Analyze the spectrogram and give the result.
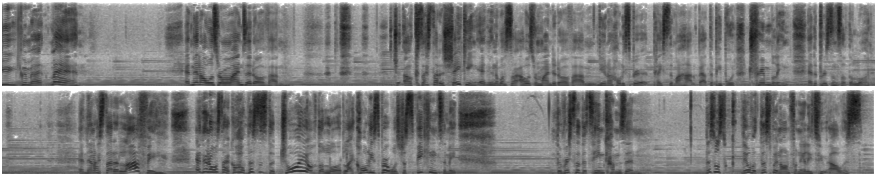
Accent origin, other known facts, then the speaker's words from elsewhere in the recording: Wellington, New Zealand; I'm from Wellington, so earthquakes are very normal for me, Wellington, New Zealand.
